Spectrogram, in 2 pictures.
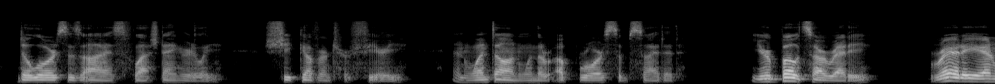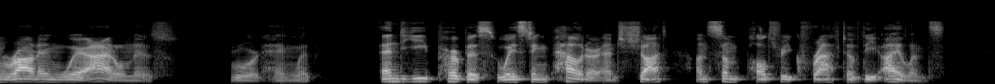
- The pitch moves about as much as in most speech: Yes, average, 3.8 semitones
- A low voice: Yes, low, 115 Hz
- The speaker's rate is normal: No, slow, 120 wpm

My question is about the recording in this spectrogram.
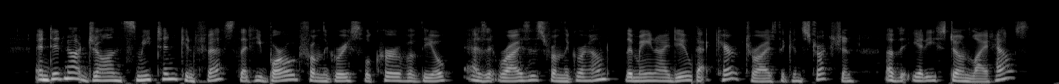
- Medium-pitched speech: Yes, medium, 175 Hz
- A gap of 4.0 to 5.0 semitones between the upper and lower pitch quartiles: Yes, average, 4.4 semitones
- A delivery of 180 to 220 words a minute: Yes, average, 185 wpm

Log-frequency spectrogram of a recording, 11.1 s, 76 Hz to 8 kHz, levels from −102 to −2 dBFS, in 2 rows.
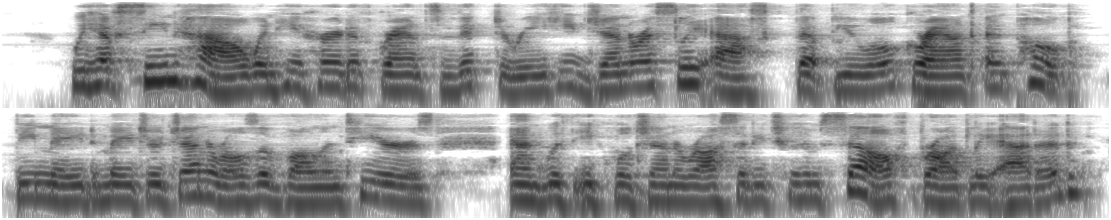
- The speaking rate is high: No, average, 180 wpm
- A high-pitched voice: No, medium, 170 Hz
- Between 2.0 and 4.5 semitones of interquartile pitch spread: Yes, average, 3.5 semitones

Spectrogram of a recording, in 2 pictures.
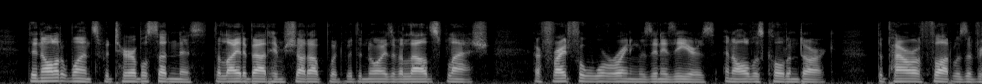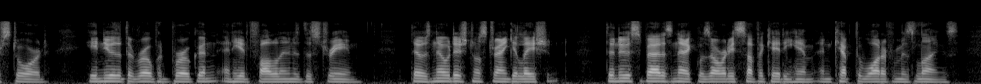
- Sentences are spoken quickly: Yes, fast, 225 wpm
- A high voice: No, low, 130 Hz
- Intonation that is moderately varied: No, narrow, 1.6 semitones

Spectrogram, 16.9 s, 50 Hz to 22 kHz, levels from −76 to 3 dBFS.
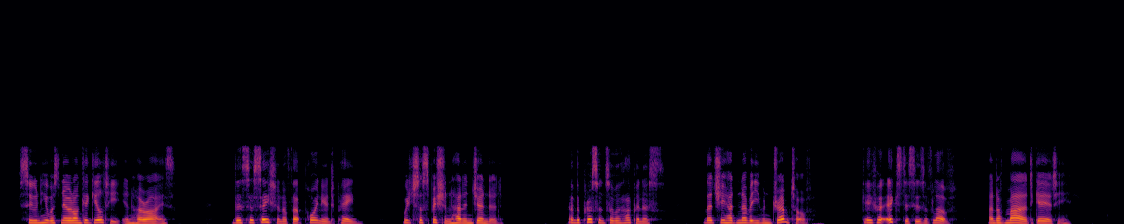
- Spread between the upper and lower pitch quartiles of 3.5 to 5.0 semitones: Yes, average, 3.9 semitones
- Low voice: No, high, 210 Hz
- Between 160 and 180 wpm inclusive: No, average, 145 wpm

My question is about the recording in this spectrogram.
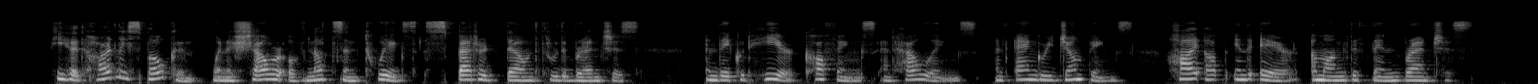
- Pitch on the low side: No, high, 195 Hz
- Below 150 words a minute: Yes, slow, 135 wpm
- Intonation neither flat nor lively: Yes, average, 4.1 semitones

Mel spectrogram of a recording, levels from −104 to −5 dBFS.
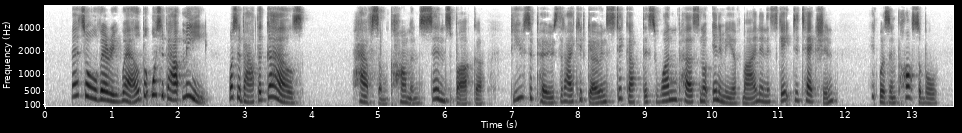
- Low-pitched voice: No, high, 200 Hz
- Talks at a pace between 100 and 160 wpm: No, average, 170 wpm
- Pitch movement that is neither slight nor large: No, wide, 7.4 semitones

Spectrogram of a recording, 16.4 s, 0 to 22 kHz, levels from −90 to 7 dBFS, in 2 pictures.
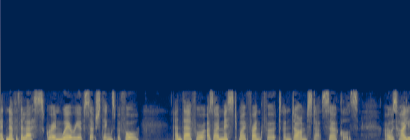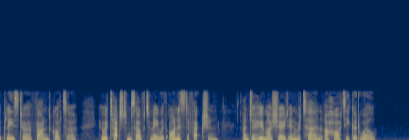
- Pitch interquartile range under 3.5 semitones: Yes, average, 2.7 semitones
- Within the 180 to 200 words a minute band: No, average, 165 wpm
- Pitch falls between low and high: No, high, 205 Hz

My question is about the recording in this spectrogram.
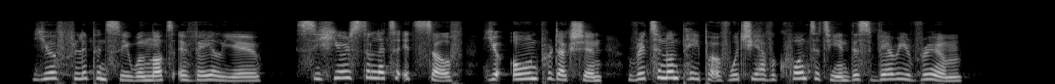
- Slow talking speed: No, average, 160 wpm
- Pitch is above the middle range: Yes, high, 230 Hz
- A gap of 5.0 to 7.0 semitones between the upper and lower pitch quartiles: Yes, wide, 5.4 semitones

